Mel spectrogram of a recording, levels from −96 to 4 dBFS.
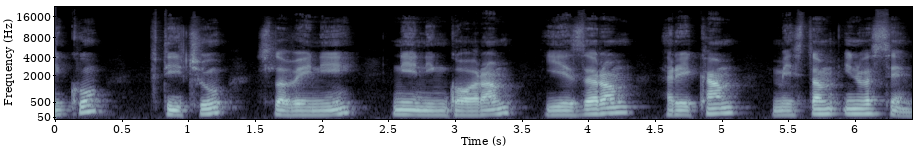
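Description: Nothing stood out on listening to the speech in this recording.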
